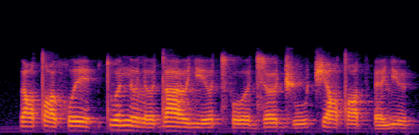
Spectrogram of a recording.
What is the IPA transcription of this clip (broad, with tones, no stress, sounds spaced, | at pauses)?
ə˨˩˦ tˤ o˨˩ χʷ e˦˨ | tʷ œ˦ n ə˨˩ l ə˨˩˦ d a˦˨ ə̯ lʲ e˩˥ ə̯ t͡sʼ o˨˩ ə̯ d͡z œ˦ d͡ʒ u˩˥ t͡ʃ ɛ˦˨ tˤ a˦ t͡sʼ ɛ˩˥ lʲ ø˦˨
